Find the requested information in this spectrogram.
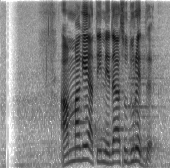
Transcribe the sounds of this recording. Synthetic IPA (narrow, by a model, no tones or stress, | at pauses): a̰mːaɡeat̪inːed̪aːsud̪uɾed̪ːə̰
